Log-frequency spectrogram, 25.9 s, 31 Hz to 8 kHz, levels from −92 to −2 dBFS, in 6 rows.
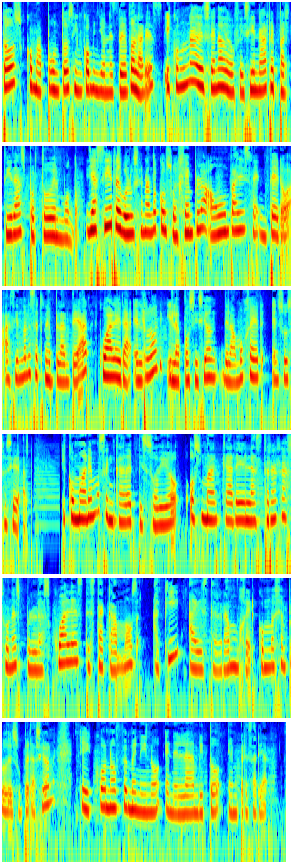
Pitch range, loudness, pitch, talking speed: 230-275 Hz, -17 LUFS, 250 Hz, 165 wpm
